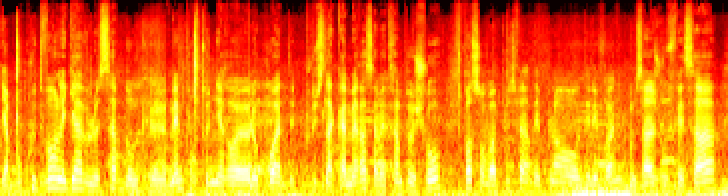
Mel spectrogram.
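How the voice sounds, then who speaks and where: A man talks very fast as noticeable background noise sounds around him. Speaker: travel vlogger. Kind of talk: travel vlog. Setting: outdoors in desert. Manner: quiet speech.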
